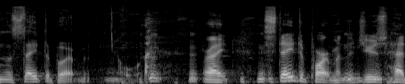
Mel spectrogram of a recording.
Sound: laughs

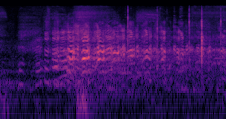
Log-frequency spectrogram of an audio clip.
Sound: laughter

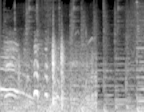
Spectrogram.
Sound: chuckled

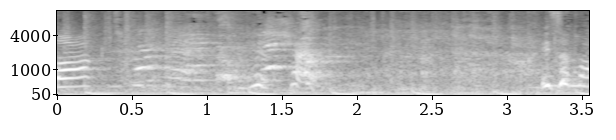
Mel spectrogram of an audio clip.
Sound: kids talking

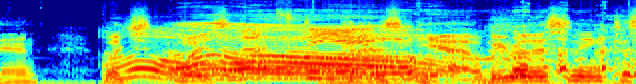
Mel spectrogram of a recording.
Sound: everybody exclaims

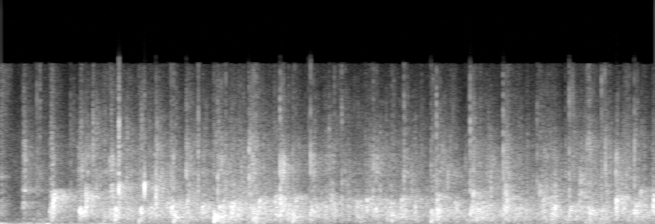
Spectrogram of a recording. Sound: group applauding

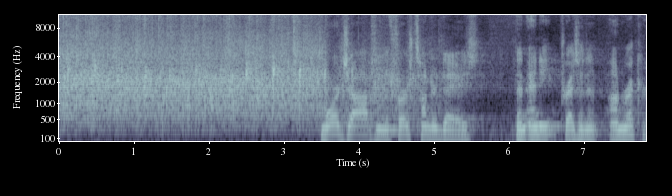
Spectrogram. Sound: applause

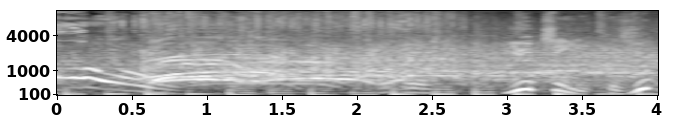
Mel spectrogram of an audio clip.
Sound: audience cheering

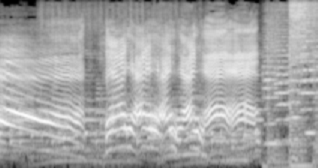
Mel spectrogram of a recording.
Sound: laughs; disco music playing

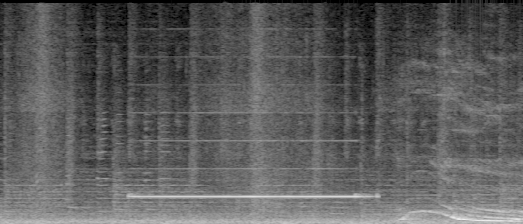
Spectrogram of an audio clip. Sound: oven beeping

